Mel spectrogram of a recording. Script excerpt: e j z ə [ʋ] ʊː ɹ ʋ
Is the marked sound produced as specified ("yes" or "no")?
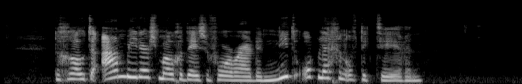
no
